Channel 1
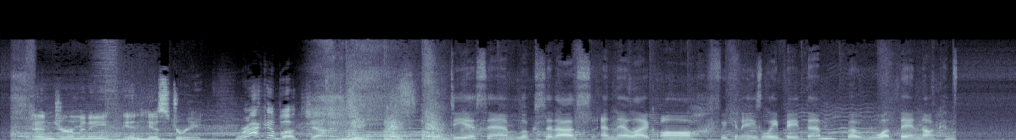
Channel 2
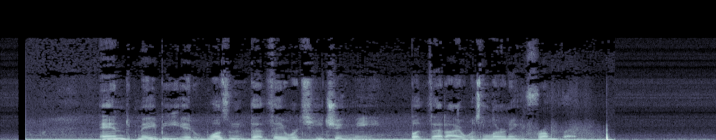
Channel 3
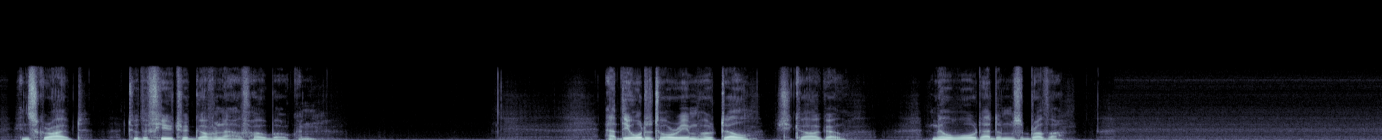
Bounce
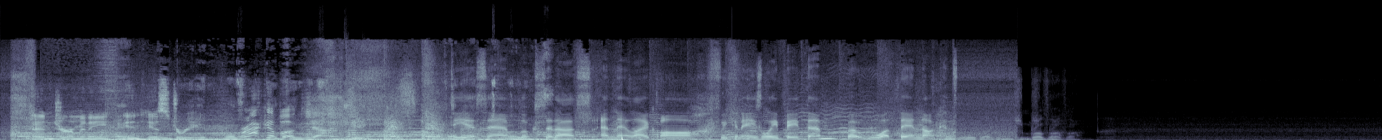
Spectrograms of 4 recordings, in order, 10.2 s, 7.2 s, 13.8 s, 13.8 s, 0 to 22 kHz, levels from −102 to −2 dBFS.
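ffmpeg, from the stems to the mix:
-filter_complex "[0:a]volume=1.19[s0];[1:a]lowshelf=f=340:g=11.5,aexciter=amount=2.4:drive=4.2:freq=3300,adelay=150,volume=0.447,asplit=2[s1][s2];[s2]volume=0.15[s3];[2:a]volume=0.158,asplit=2[s4][s5];[s5]volume=0.299[s6];[s3][s6]amix=inputs=2:normalize=0,aecho=0:1:179:1[s7];[s0][s1][s4][s7]amix=inputs=4:normalize=0,acompressor=threshold=0.0891:ratio=3"

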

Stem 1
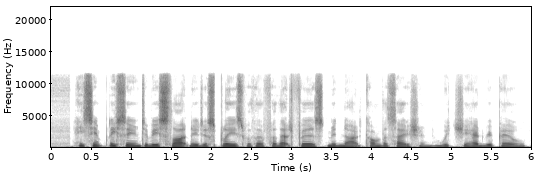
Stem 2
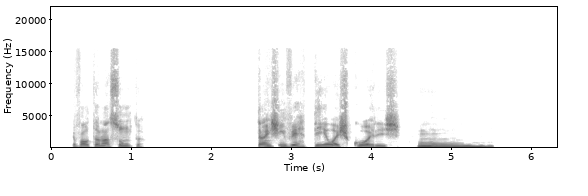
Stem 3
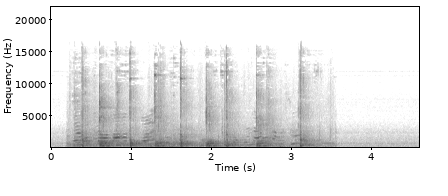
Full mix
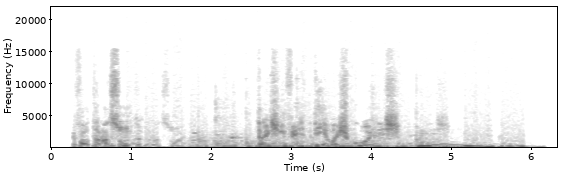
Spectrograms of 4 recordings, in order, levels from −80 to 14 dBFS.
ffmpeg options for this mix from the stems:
-filter_complex "[0:a]lowpass=f=1600:w=0.5412,lowpass=f=1600:w=1.3066,acompressor=threshold=0.0562:ratio=16,acrusher=bits=6:dc=4:mix=0:aa=0.000001,volume=0.141[s0];[1:a]equalizer=f=2000:t=o:w=0.77:g=3.5,acompressor=threshold=0.0316:ratio=3,volume=1.26,asplit=2[s1][s2];[s2]volume=0.112[s3];[2:a]lowpass=f=3000:p=1,adelay=1450,volume=0.119,asplit=2[s4][s5];[s5]volume=0.0841[s6];[s3][s6]amix=inputs=2:normalize=0,aecho=0:1:639:1[s7];[s0][s1][s4][s7]amix=inputs=4:normalize=0,agate=range=0.0224:threshold=0.002:ratio=3:detection=peak,asubboost=boost=9:cutoff=140,afftfilt=real='re*2*eq(mod(b,4),0)':imag='im*2*eq(mod(b,4),0)':win_size=2048:overlap=0.75"

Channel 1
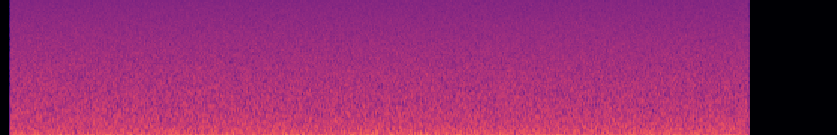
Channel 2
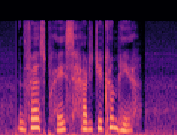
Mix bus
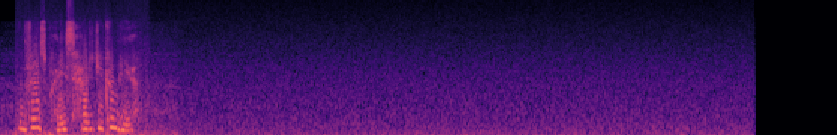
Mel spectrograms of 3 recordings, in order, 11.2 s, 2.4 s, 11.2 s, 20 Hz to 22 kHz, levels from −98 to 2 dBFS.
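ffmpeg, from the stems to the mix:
-filter_complex "[0:a]highshelf=f=3200:g=-9.5,volume=0.188,asplit=2[s0][s1];[s1]volume=0.501[s2];[1:a]asoftclip=type=tanh:threshold=0.0708,volume=1.06,asplit=2[s3][s4];[s4]apad=whole_len=492191[s5];[s0][s5]sidechaingate=range=0.0224:threshold=0.00891:ratio=16:detection=peak[s6];[s2]aecho=0:1:72:1[s7];[s6][s3][s7]amix=inputs=3:normalize=0,flanger=delay=16.5:depth=3.8:speed=1.5,asoftclip=type=tanh:threshold=0.106"

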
